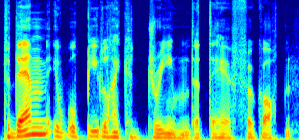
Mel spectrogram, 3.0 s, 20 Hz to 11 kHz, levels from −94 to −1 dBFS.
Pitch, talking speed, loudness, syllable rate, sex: 100 Hz, 240 wpm, -23 LUFS, 4.8 syllables/s, male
